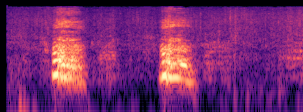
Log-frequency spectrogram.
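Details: Labrador Retriever guide dog named Hetty at Sunday playtime in mud: two short, sharp barks about half a second apart, each a bright harmonic burst, with near silence around them.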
